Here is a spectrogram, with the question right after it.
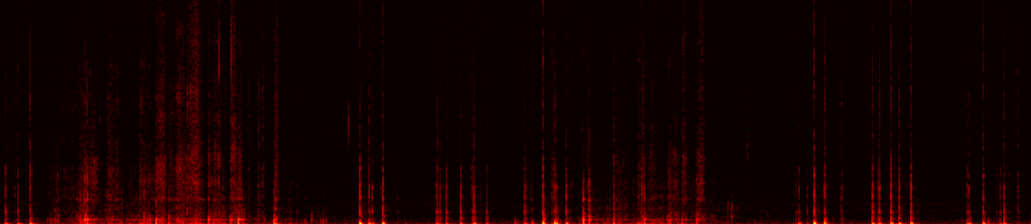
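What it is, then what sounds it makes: Cardboard box. Fingertips tap and scratch the surface of a small, closed, hollow brown corrugated cardboard box held in both hands in front of the mic. Dull, low, hollow thumps with no ring mix with dry scratching rustles in irregular bursts, separated by brief quiet pauses.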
